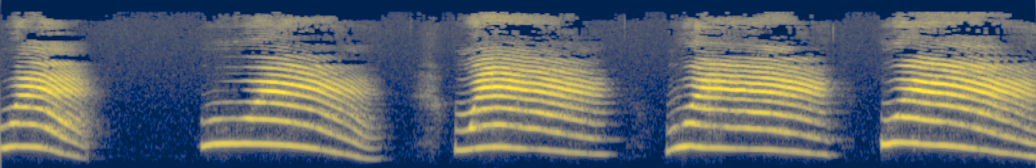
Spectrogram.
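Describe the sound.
A voice imitates a crying baby as a vocal exercise to reach the resonance spaces at the front of the face: five loud wailing cries, each about a second long with a bright, strained tone that sags in pitch, separated by short pauses.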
